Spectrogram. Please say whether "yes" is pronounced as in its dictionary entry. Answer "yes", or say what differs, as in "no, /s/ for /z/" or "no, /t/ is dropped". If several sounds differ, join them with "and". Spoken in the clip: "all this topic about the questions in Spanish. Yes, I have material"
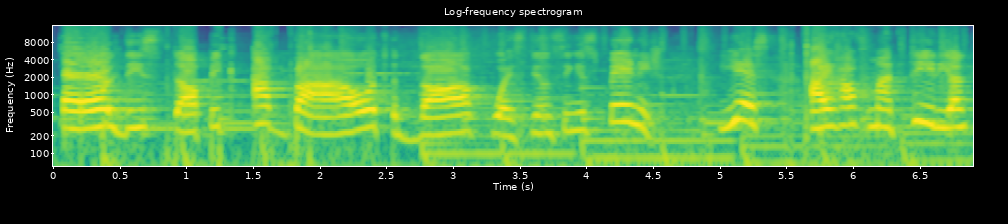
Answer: yes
